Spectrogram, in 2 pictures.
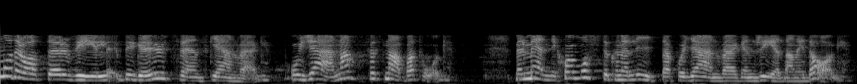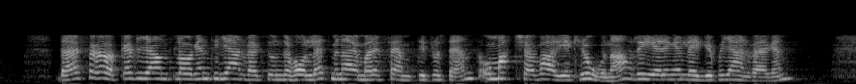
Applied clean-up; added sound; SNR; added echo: none; none; none; reverberation time 0.2 s.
